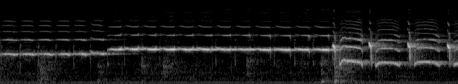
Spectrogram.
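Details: Canaries singing as they build a nest: a long, pure whistled note that steps up slightly in pitch after a second, followed by a quick series of sharp, repeated chirping notes.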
